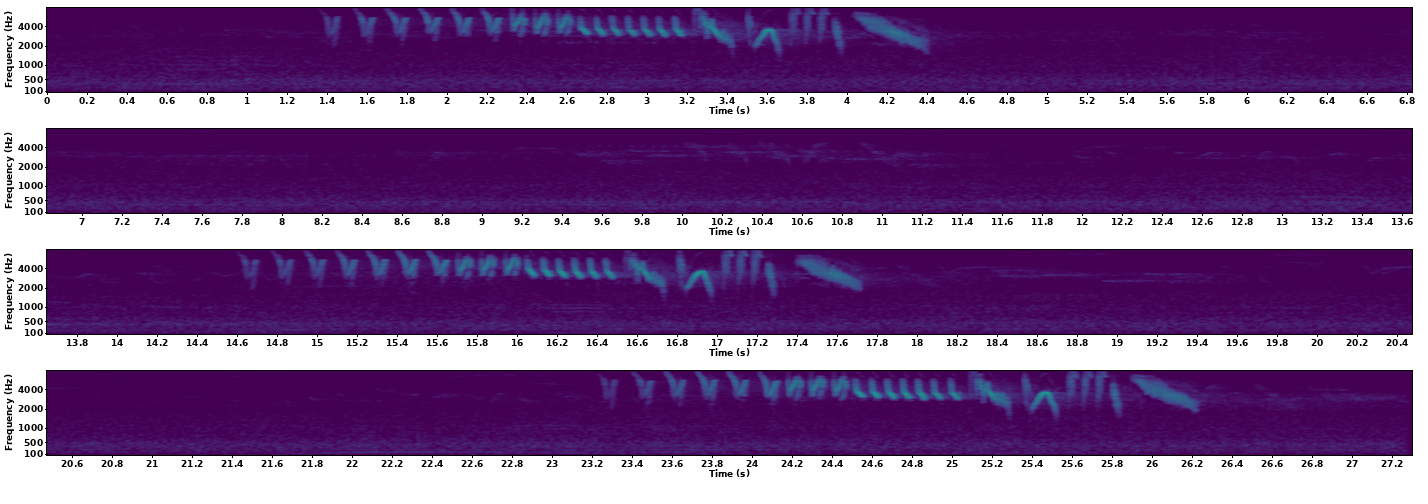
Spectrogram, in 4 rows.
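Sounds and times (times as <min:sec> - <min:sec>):
common chaffinch Fringilla coelebs singing: 0:01.4 - 0:04.5, 0:14.6 - 0:19.2, 0:21.7 - 0:27.2.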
